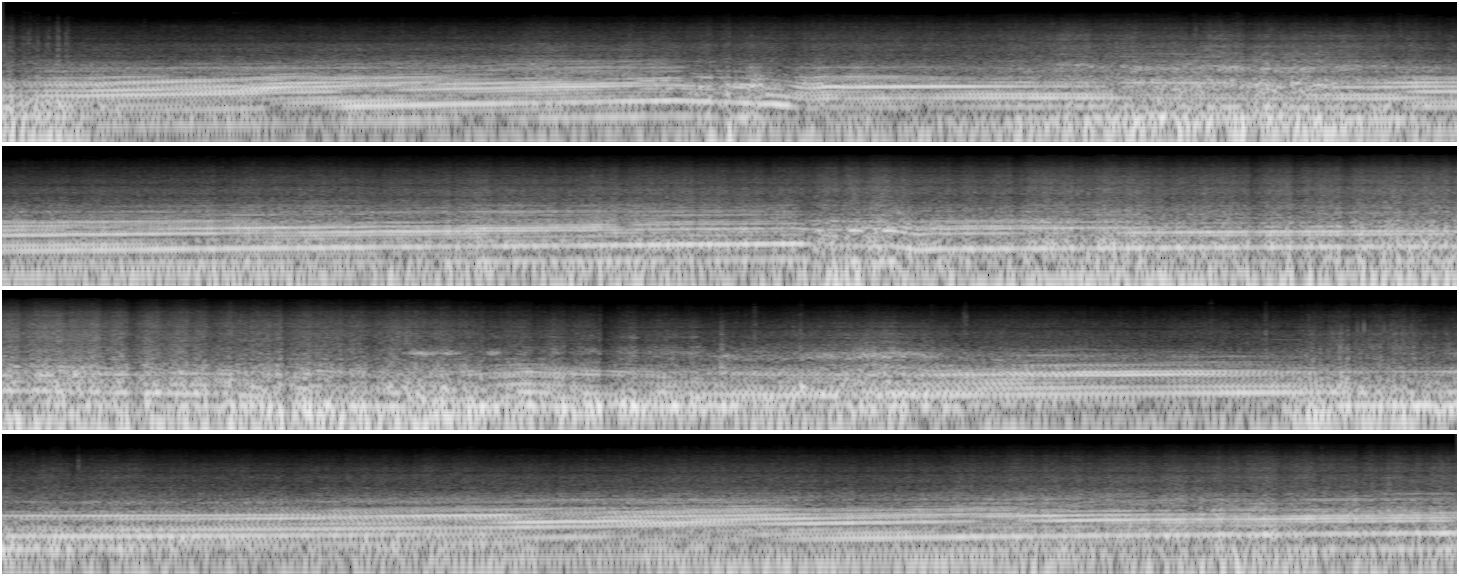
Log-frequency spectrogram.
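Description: Car engine heard from inside the cabin under hard acceleration on a race track. Its note climbs and drops back at each upshift, falls away under braking about halfway through, then climbs through the gears again.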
